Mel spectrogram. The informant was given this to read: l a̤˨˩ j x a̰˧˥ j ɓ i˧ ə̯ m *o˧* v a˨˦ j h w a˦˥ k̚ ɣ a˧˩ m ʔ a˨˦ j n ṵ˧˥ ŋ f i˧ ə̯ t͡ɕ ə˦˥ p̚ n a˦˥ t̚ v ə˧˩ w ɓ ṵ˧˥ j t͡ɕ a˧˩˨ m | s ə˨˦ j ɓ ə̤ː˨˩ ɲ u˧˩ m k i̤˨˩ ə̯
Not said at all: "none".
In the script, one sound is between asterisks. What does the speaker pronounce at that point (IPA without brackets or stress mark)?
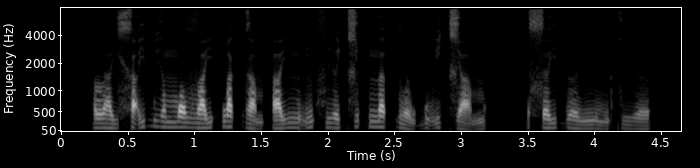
ɔ˧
